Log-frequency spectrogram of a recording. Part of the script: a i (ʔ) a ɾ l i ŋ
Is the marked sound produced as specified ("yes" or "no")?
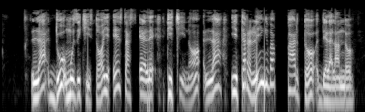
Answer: no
